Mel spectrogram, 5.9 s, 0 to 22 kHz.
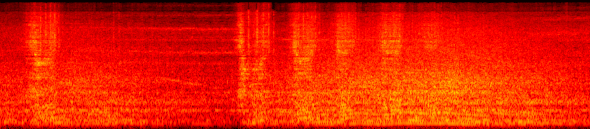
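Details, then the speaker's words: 1960 Ford Zephyr Mk2 with electronic ignition, high-power starter and heat-adjusting fan: fuel pump audible, short cranking burst, catches right away, settles into smooth even idle; lovely-sounding, torquey engine, healthy start. "starter it's a lovely sounding engine it's got lots of torque and I'm really going to miss driving up"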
